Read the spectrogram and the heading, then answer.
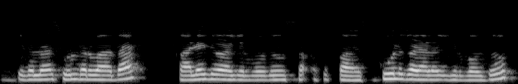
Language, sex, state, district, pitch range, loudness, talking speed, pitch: Kannada, female, Karnataka, Bijapur, 205-230 Hz, -17 LUFS, 125 wpm, 215 Hz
